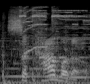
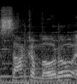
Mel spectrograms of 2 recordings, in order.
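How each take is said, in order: First: The second syllable, ka, is stressed. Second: The syllables are even, with no stress on ka. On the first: The speaker calls it wrong. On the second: The speaker calls it right.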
